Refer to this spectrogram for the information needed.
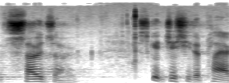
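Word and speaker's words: sozo (σῴζω): That's pronounced sozo.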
